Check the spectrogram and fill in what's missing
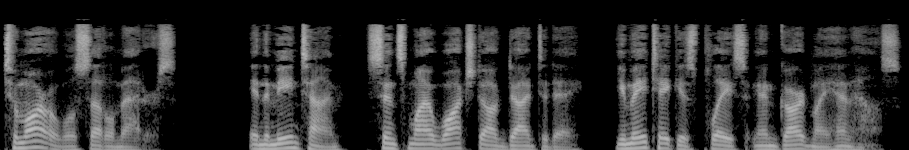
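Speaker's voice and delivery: plain reading voice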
